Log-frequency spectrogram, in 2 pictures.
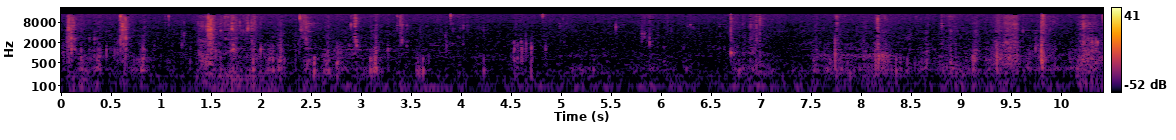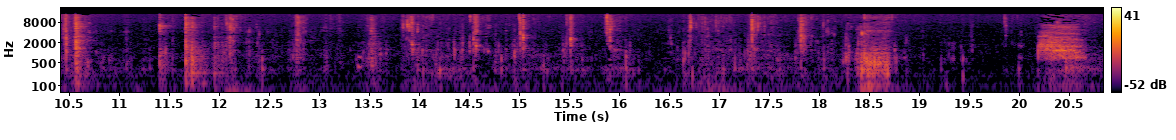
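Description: Close-up mouth sounds of chewing and crunching a mouthful of stir-fried chicken organs and rice: irregular sharp clicks and soft crunches, a little louder near the end.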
